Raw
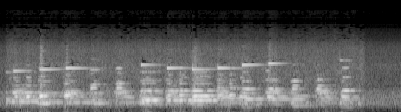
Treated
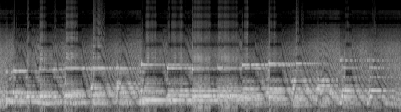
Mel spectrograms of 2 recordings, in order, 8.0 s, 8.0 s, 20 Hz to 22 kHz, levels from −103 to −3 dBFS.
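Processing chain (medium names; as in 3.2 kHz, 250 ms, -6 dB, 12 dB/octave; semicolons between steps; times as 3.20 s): thinning echo 93 ms, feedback 53%, high-pass 250 Hz, level -4 dB; wavefolder -13 dBFS; delay 541 ms -5.5 dB; touch-sensitive flanger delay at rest 6.5 ms, full sweep at -18 dBFS; three bands compressed up and down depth 100%; trim -5.5 dB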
